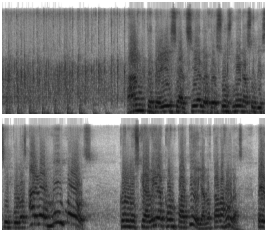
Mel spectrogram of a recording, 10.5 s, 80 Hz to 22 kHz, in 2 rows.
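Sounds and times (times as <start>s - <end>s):
church congregation clapping during a worship service: 0.0s - 3.4s
speech: 2.5s - 10.5s.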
